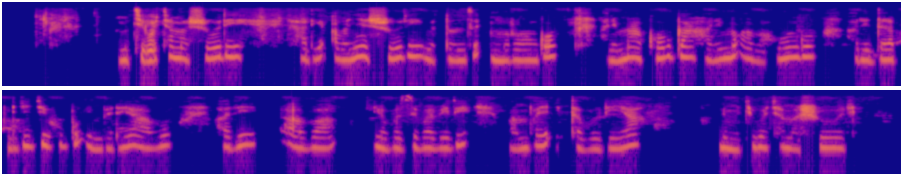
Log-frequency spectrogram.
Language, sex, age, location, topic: Kinyarwanda, female, 18-24, Nyagatare, education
